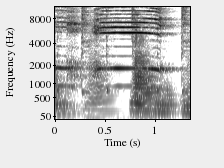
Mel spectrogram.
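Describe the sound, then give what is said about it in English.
Loud rooster crowing with no gaps, three brassy, strongly pitched calls following one another quickly and overlapping, with no voices present. “they sound quiet as a feather drop compared to the racket from those roosters on the tubas.”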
